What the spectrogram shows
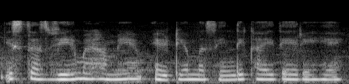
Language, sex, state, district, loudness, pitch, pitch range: Hindi, female, Uttar Pradesh, Lalitpur, -14 LUFS, 230 Hz, 230-245 Hz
